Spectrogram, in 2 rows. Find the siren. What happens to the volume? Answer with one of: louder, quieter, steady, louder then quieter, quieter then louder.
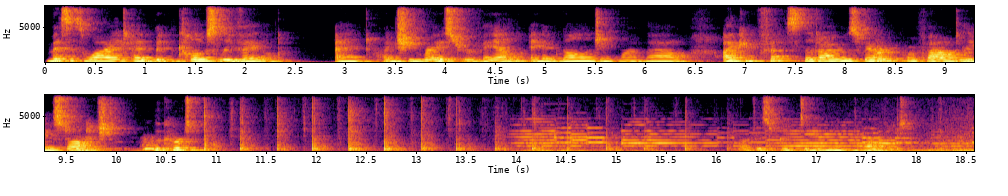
quieter then louder.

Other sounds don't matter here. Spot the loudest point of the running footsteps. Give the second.
12 s.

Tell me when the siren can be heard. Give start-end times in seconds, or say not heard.
13.9-18.5.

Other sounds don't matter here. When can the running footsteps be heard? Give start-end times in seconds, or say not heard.
10.8-18.4.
